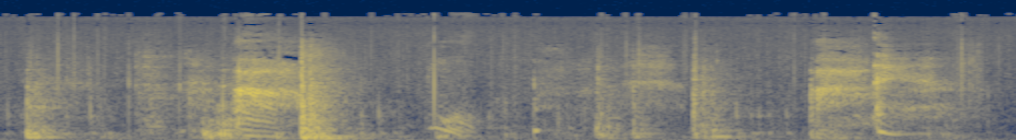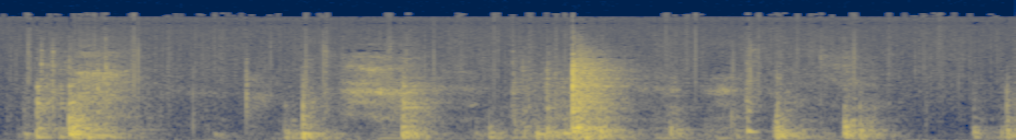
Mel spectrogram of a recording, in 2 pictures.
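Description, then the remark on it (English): Chairs being shoved and stacked against a door, a cluster of wooden thunks, scrapes and knocks, irregular and fairly loud, spread across the whole stretch. “Now, help me put these chairs against the door.”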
